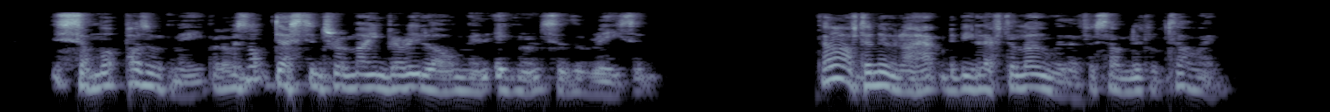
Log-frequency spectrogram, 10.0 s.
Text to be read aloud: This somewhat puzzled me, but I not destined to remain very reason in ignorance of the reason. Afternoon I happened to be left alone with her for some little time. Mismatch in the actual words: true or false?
true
